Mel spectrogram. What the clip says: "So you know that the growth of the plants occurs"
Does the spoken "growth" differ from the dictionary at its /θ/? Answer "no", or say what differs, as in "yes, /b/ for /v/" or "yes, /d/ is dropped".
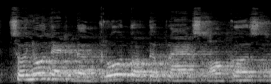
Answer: yes, /t/ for /θ/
